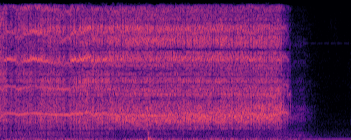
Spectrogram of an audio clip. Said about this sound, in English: that was the sound of a baby gecko acting like a badass, mofos.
